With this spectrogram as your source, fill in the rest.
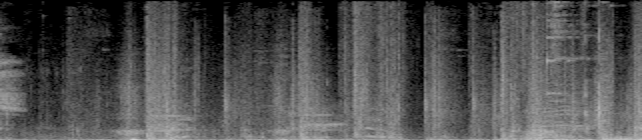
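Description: Blades swish and strike in a fight.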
